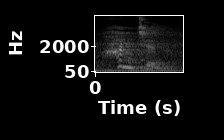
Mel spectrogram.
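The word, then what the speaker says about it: 餛飩: The English word wonton derives from the Cantonese, which is pronounced more like wonton, which in turn comes from the Mandarin huntin.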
